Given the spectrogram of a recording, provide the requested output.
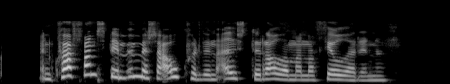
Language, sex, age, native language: Icelandic, female, 20-29, Icelandic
